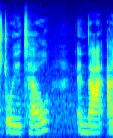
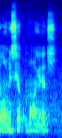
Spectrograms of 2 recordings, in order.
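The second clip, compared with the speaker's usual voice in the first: muttered aside; 3 semitones higher, 8 dB quieter, faster than usual. Real, not acted. Checking chapter length quietly.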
